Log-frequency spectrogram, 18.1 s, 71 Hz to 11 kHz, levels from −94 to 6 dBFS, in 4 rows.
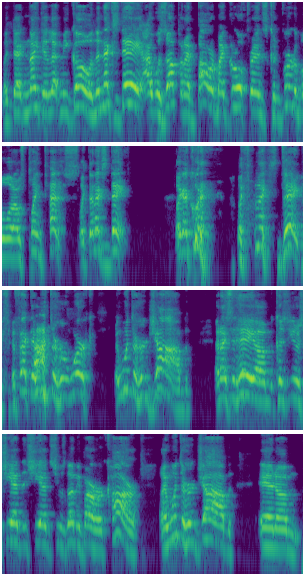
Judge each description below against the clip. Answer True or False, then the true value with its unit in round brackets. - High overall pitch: True (270 Hz)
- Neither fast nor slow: False (250 wpm)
